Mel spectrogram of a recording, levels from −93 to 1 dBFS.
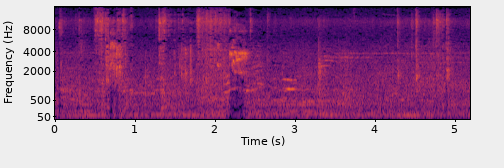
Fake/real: real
